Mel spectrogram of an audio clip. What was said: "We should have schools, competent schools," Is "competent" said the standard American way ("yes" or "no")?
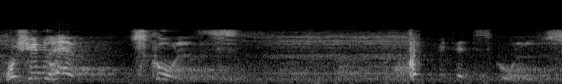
yes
